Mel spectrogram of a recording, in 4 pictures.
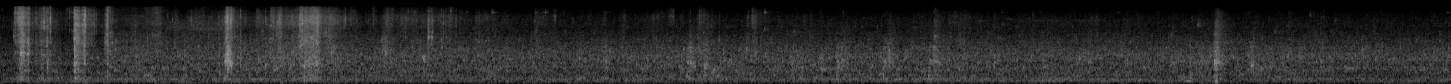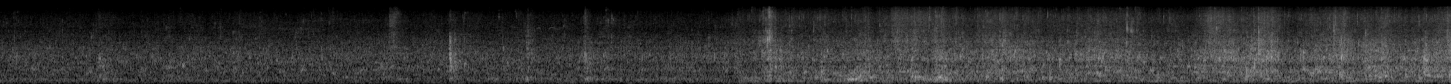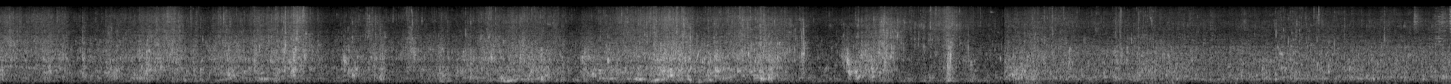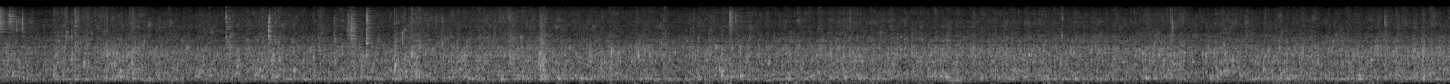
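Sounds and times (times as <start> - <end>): footsteps crunching on dry leaves: 0.0 - 4.6
stream trickling: 0.0 - 58.0.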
